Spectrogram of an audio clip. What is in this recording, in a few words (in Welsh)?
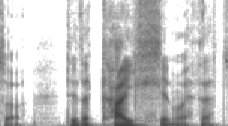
"caill", Welsh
